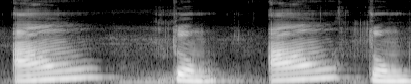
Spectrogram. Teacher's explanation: اب میں اس کو ان تم نہیں پڑھوں گی، ان تم نہیں، میں نون ساکن کو چھپاؤں گی، پورا نہیں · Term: اخفا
